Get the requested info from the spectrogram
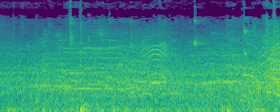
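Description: Indoor volleyball being played in a large hall: ball contacts and a sneaker squeak over a steady chatter of players' and spectators' voices, with a low thump about a second in.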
